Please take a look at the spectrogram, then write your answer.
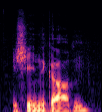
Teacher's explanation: the pitch stays the same until we hit the first syllable of the word garden which is the last stressed syllable · the american intonation pattern by default starts to raise in pitch on the last stressed syllable of the sentence and it raises until the end of the sentence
